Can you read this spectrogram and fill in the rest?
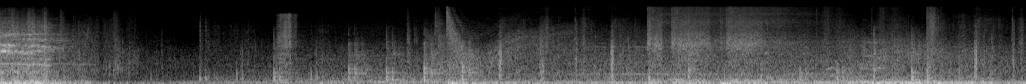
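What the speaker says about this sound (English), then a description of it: "You want explosions? I'll give you explosions," Explosions and booms go off in a Team Fortress 2 match, several scattered blasts at moderate level amid game ambience, with a brief voice.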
